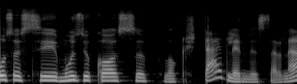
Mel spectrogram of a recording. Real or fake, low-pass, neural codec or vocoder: real; 14.4 kHz; none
